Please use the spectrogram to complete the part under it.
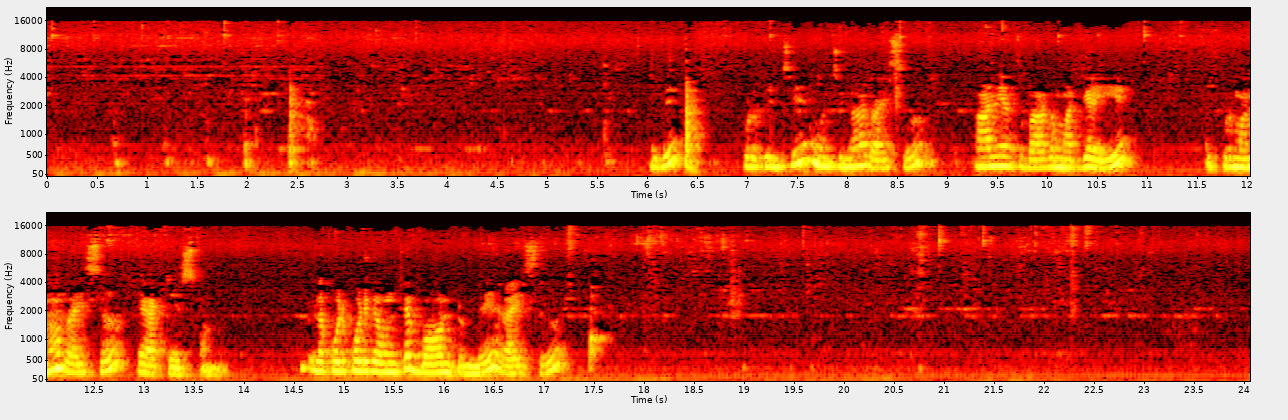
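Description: A metal spatula scrapes and taps against a frying pan.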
